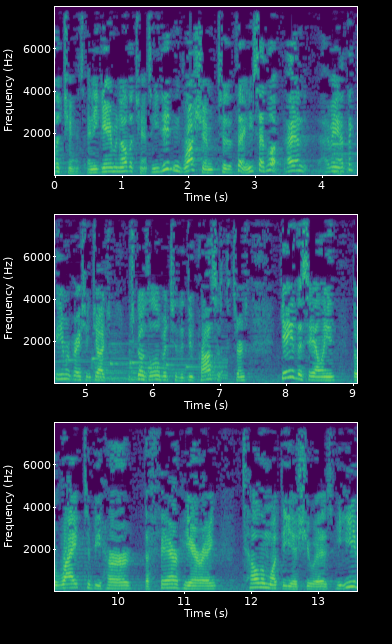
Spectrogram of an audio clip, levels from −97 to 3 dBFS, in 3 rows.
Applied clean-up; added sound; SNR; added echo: none; Piano; 12 dB; none.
